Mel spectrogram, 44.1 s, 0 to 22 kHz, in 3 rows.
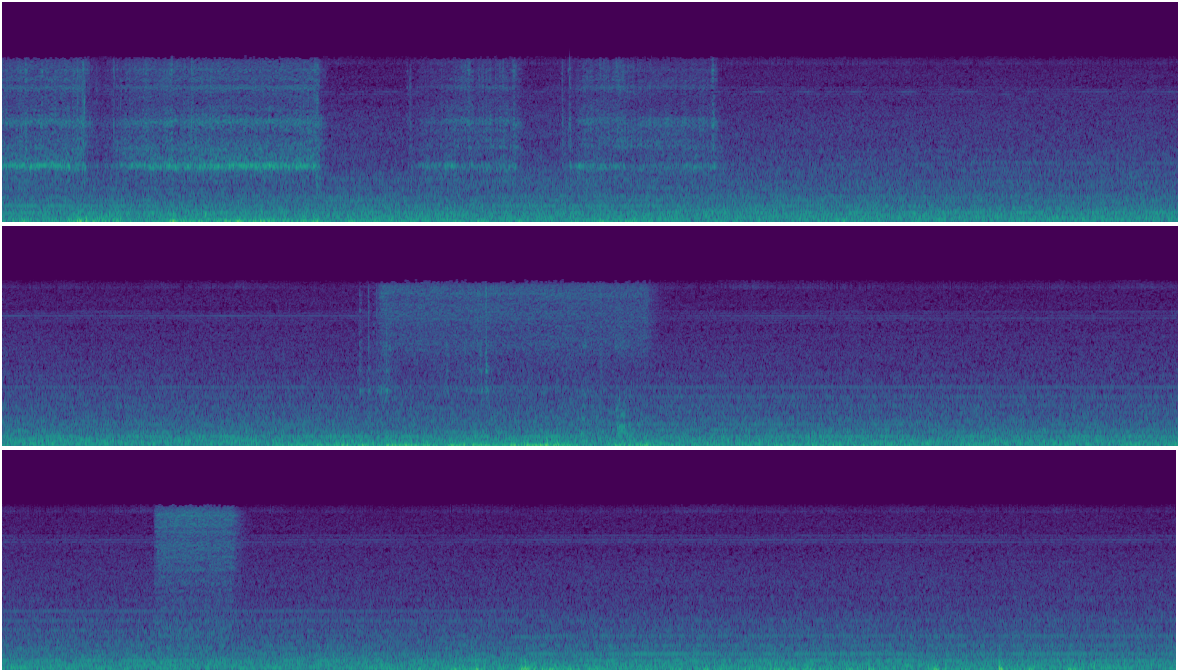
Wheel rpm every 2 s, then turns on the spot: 30, 40, 20, 40, 20, 0, 0, 0, 0, 0, 10, 0, 0, 0, 0, 0, 0, 0, 0, 0, 0, 0.
none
